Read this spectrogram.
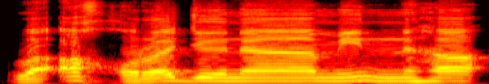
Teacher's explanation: സുക്കൂനുള്ള നൂനിന് ശേഷം ഹ വന്നു. ഇൽഹാറാണ്, വ്യക്തമായി പറയണം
